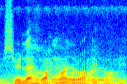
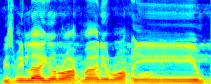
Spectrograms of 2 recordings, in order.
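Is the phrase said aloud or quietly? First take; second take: quietly; aloud. First: It is recited quietly, almost under the breath. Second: It is recited aloud in a clear voice. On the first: It follows the Hanafi and Hanbali schools' practice. "Menurut mazhab Hanafi dengan Hambali dibaca sir" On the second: It follows the Shafi'i school's practice. "menurut mazhab Syafi'i jahar"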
